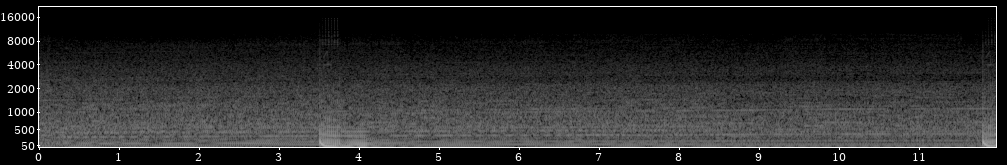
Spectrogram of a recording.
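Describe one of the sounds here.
An SUV engine drones at full throttle at high speed.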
